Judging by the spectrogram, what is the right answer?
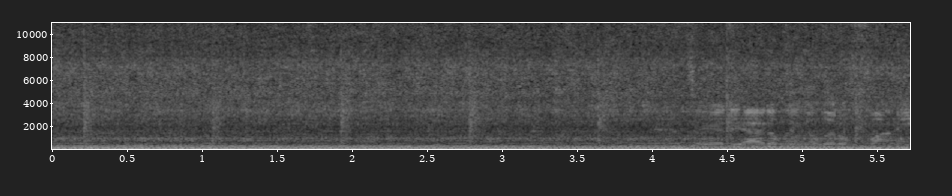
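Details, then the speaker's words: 5.3L Chevy Silverado with a Granatelli 103mm throttle body, spacer, ported 6.2L intake and retune, after a throttle body relearn, truck sat a while: deep V8 idle held high at 1,200 rpm with a slight lope and unsteady beat instead of settling. "My truck's been off for a while, so I know it's going to idle a little higher. Right now, it's idling at 1,200."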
